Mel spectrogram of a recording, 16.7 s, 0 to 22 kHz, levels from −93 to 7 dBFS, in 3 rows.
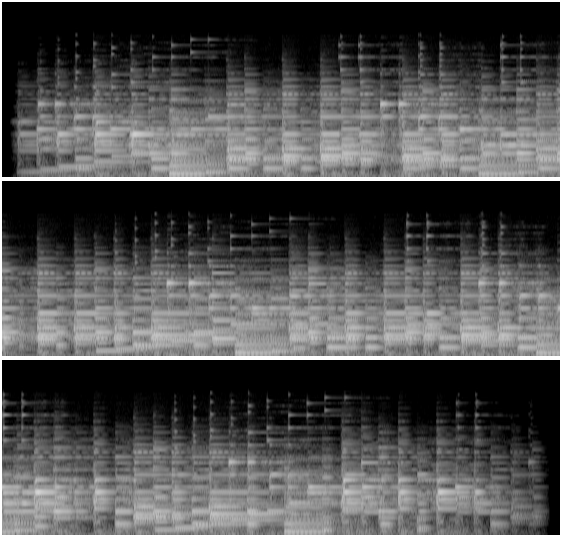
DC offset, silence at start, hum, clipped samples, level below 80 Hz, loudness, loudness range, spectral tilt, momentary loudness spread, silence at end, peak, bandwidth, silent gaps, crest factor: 0.2%; 0.15 s; none; under 0.1%; -44 dBFS; -22 LUFS; 2 LU; -6.5 dB/octave; 5 LU; 0.2 s; -6 dBFS; 10 kHz; none; 16 dB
